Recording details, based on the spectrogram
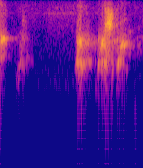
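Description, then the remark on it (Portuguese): A dog barks and yelps in agitated, overlapping bursts, one short outburst then a rapid flurry after a brief pause, sounding like a scuffle in which the dog bites hard. “O cachorro deu uma mordida danada dela.”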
